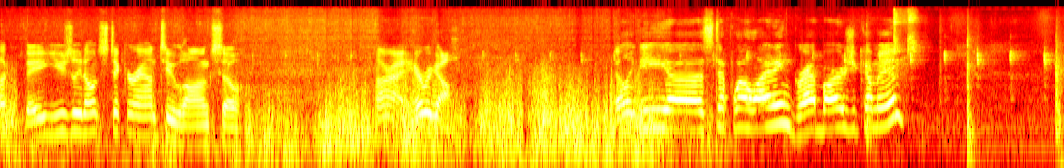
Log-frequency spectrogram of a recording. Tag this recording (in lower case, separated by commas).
speech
